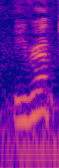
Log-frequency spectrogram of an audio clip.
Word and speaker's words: eRapta: I'm going to brutally the name it's erea I believe is the name I said it wrong in the last one but erea is the company um as you can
